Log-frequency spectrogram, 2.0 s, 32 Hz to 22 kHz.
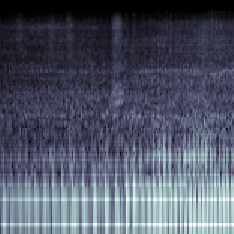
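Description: A 2021 Royal Enfield Himalayan motorcycle rumbles close by while riding, its engine thumping in a steady rhythm with some clatter and wind noise, and no talk.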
